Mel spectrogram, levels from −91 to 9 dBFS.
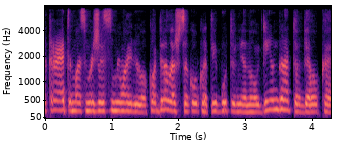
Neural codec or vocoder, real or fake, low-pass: codec, 24 kHz, 1.5 kbps, HILCodec; fake; 7.2 kHz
